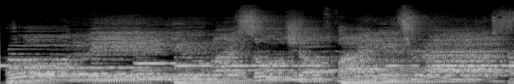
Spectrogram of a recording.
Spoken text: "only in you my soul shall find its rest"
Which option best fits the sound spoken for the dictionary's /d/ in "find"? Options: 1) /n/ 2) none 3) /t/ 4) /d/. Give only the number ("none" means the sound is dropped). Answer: 2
